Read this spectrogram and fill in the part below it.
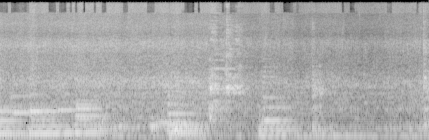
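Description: Yogurt, garlic and salt marinated chicken frying with onions in a kadai, a strong sizzle with metal spatula scrapes and clinks against the pan, close and without talk.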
